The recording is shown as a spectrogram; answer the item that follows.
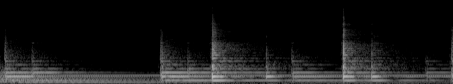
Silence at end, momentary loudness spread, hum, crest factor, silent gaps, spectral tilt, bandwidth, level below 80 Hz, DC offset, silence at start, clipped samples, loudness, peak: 0 s; 16 LU; none; 24 dB; none; -7.5 dB/octave; 10.5 kHz; -60 dBFS; under 0.1%; 0 s; under 0.1%; -32 LUFS; -8 dBFS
